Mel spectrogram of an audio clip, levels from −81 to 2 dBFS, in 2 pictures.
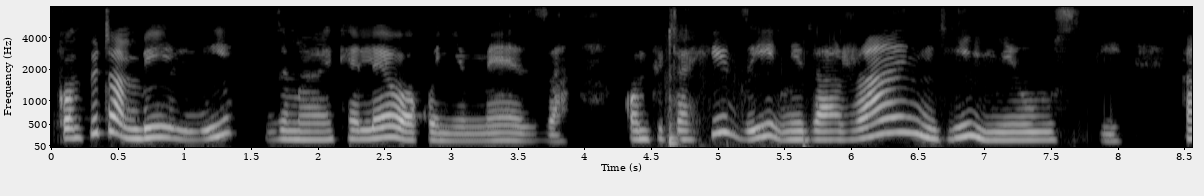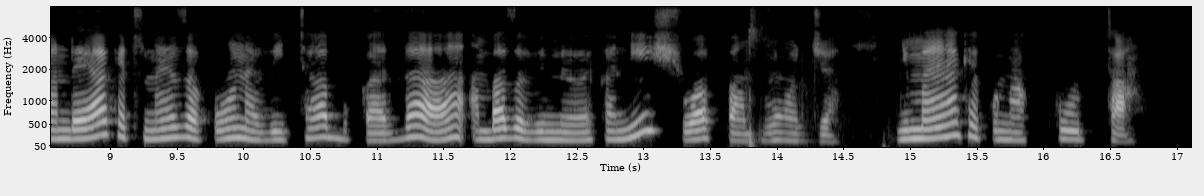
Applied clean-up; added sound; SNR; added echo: neural mask model DeepFilterNet 3.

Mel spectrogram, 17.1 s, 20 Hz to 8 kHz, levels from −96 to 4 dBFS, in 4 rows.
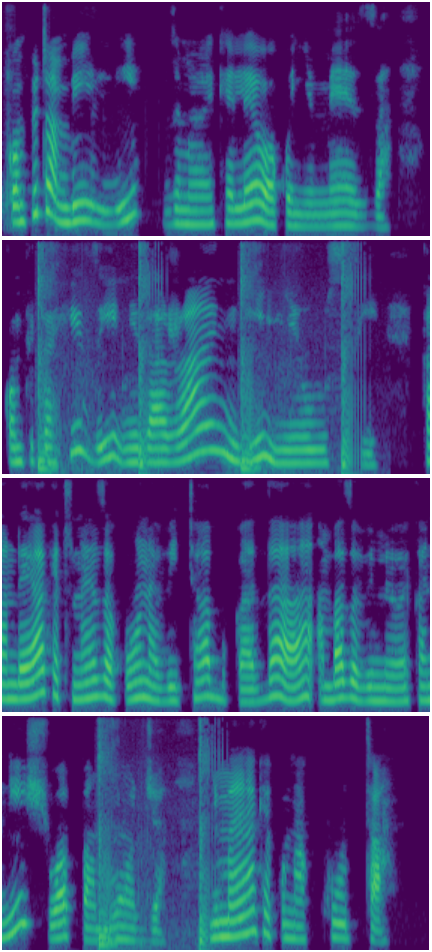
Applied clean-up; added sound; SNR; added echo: none; Fart; 10 dB; none.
